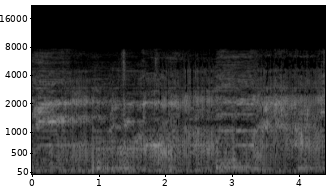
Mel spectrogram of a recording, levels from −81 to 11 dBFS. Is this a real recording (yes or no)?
no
